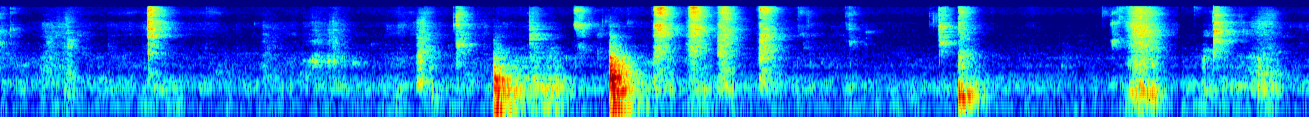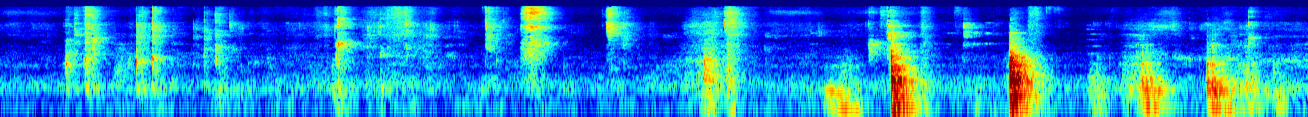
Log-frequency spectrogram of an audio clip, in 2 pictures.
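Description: Close-miked eating of light soup and fufu by hand: irregular wet chewing, lip smacks and slurps of soup, with a few louder slurps or gulps about four seconds in and again near the end.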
